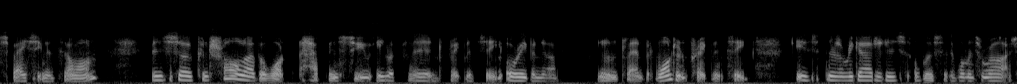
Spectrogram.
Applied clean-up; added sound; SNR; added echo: neural diffusion model UNIVERSE++.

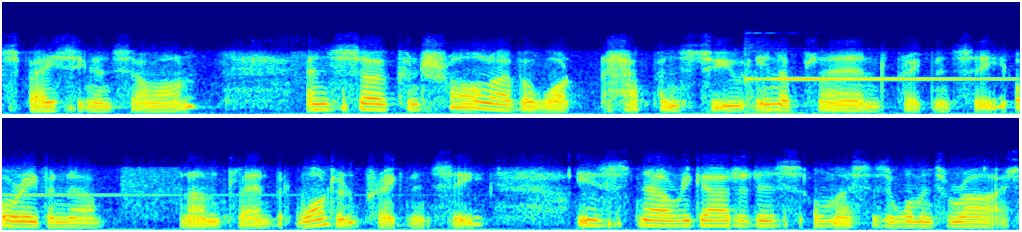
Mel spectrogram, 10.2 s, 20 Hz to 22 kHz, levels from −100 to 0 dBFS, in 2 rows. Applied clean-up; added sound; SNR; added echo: none; Keyboard (musical); 14 dB; none.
